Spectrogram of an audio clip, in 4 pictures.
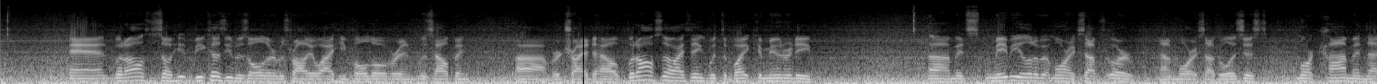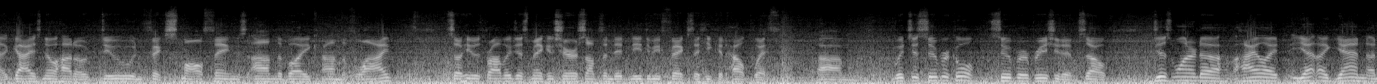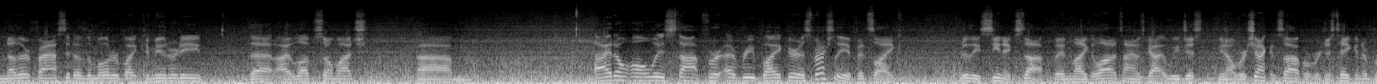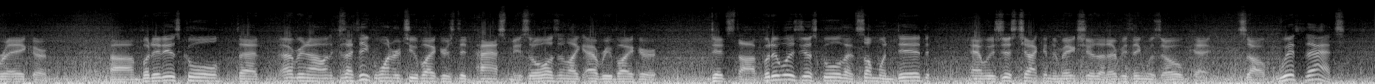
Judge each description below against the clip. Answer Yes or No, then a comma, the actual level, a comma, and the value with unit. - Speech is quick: Yes, fast, 210 wpm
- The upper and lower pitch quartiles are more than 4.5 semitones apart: No, average, 3.6 semitones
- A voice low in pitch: Yes, low, 130 Hz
